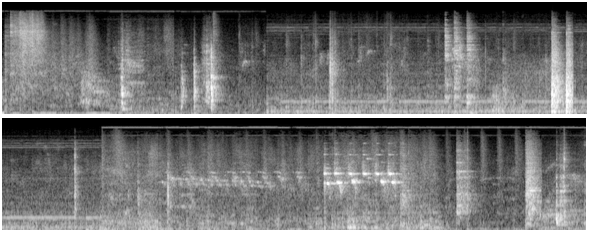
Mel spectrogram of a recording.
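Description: Wooden boards knock and clatter against each other on a hard floor.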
